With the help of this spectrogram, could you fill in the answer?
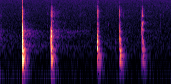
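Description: A steel axe held in gloved hands makes five short chopping strikes on the hewn face of the same solid pine log. Each blow is a brief, dull woody knock with a low-mid body and almost no ring, and the strikes come at uneven intervals. The last few hits are quieter than the first.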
